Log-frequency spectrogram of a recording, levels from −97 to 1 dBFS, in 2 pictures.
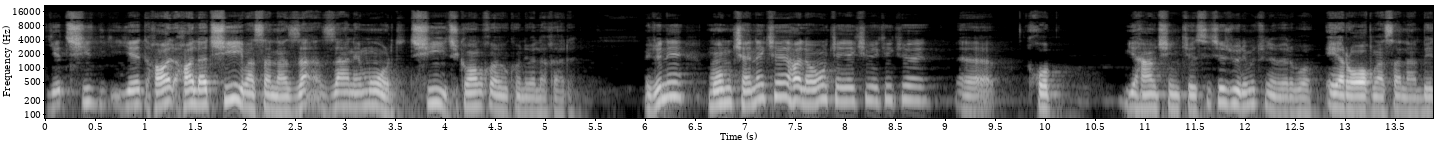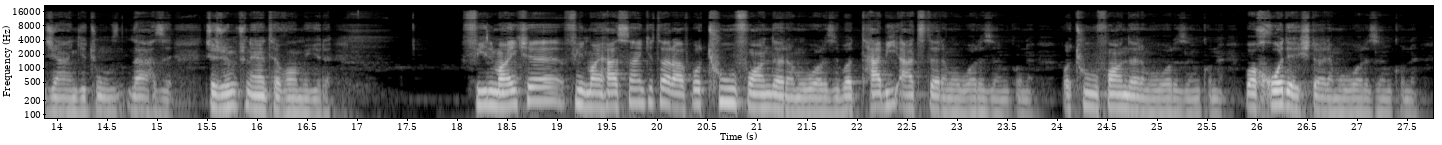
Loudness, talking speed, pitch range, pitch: -28 LUFS, 140 wpm, 115-170 Hz, 135 Hz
